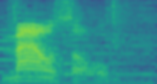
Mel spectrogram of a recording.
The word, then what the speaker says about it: Mousehole: Starting in Beaulieu, Beauly, head over to Rampisham, Ransom, then down to Mousehole, Mousel, next travel north up to Towcester, Toaster, then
